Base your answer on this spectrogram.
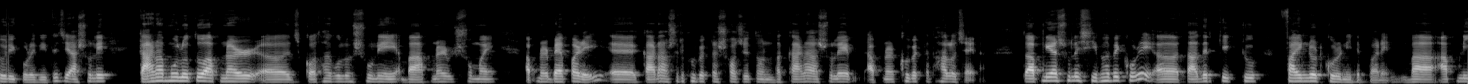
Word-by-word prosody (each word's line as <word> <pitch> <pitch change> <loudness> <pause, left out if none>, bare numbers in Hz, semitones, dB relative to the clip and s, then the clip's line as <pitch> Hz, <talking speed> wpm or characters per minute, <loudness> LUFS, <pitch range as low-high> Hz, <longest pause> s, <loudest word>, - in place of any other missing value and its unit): তৈরি 130 -3 0
করে 110 -1 -1
নিতে 110 +8 -6
যে - - +3
আসলে 150 +3 -1 0.4
কারা 170 +2 +7
মূলত 170 0 +4 0.2
আপনার 145 -1 +2 0.3
আ - - +2 0.3
জ - - -12
কথাগুলো 135 +3 -3
শুনে 135 -3 -3 0.2
বা 115 - +4
আপনার 130 +3 -4 0.2
সময়ে 125 -3 -4 0.4
আপনার 130 -1 -1
ব্যাপারে 130 -2 +4 0.2
অ্যা 115 - +2 0.3
কারা 115 +4 +3
আসলে 145 +3 -10
খুব 150 - -6
একটা 135 -2 -8
সচেতন 125 -2 -5
বা 115 - -5
কারা 125 +2 +1
আসলে 130 0 -2 0.3
আপনার 120 - -5
খুব 150 - -4
একটা 140 0 -15
ভালো 130 -2 0
চায় - - -5
না। - - -26 0.4
তো - - -9
আপনি 170 +6 -1
আসলে 180 +2 -2
সেভাবে 170 +1 0
করে 245 +8 +2 0.2
আ - - +2 0.3
তাদেরকে 150 +5 +1
একটু 150 +1 -5 0.4
find 150 0 +4
out 150 - +2
করে 130 -3 +2
নিতে 115 - -7
পারেন 100 0 -6 0.2
বা 120 -1 +5 0.2
আপনি 140 +4 -5
135 Hz, 190 wpm, -24 LUFS, 125-150 Hz, 0.4 s, কারা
